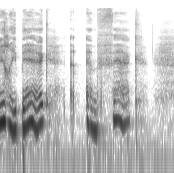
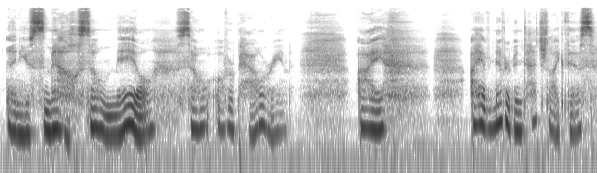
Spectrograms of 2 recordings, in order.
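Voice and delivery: sultry whisper; 4 dB quieter than usual. Acted. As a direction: whisper close and seductive. Whispers intimately throughout.

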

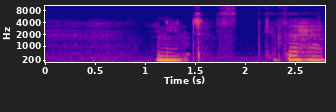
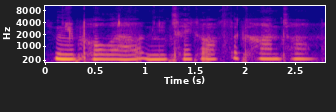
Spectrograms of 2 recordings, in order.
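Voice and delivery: ordinary delivery, nothing marked

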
